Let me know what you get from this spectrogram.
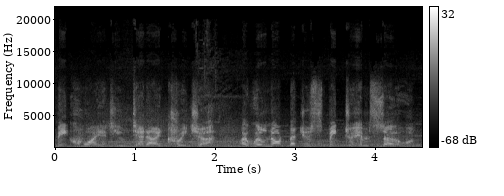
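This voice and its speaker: Proud, imperious alien warrior empress. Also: female voice, on the low side, expressive, measured pace, music in the background. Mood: commanding anger. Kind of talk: scripted game dialogue.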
